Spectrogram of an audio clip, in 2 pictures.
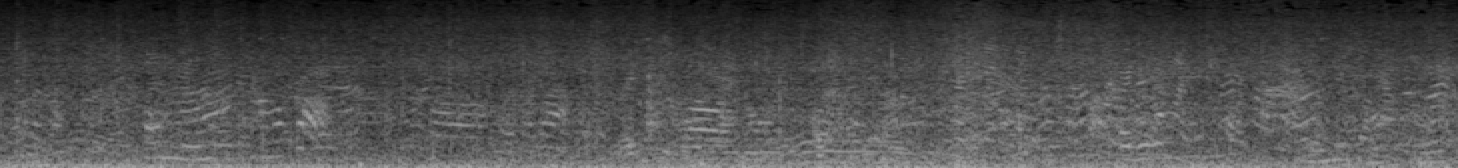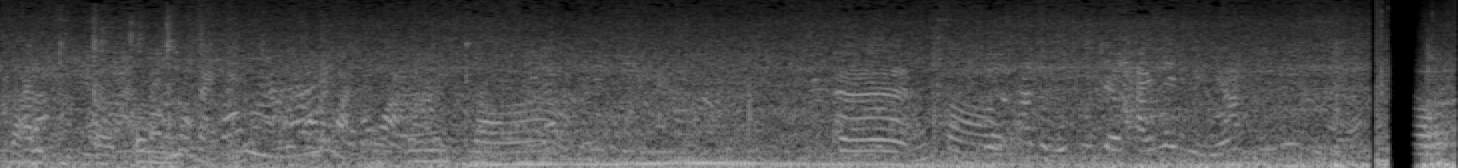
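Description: A crowd of shoppers chatters outdoors.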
